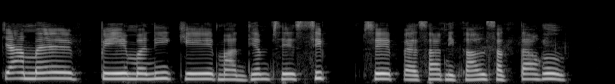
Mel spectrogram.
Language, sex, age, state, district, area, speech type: Hindi, female, 18-30, Uttar Pradesh, Sonbhadra, rural, read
